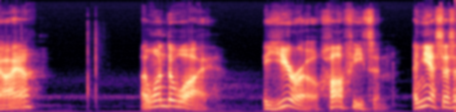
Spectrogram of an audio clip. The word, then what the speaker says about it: gyro: A gyro, half eaten. And yes, that's actually pronounced gyro, or I believe it's pronounced gyro rather than gyro.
